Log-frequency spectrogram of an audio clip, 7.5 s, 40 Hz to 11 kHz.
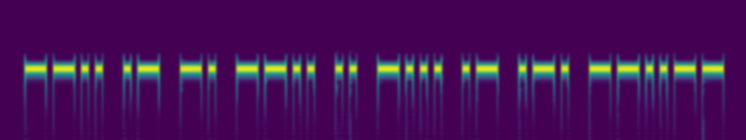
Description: Morse code, heard as a keyed tone, about 17 wpm, 700 Hz. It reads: ZANZIBAR,
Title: Pangram Challenge v2 - 17wpm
